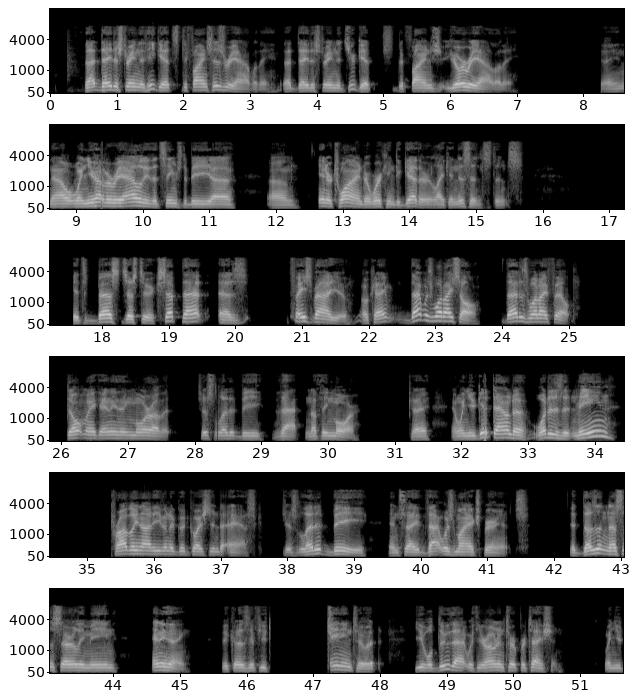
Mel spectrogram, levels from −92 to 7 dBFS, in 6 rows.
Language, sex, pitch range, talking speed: English, male, 115-145 Hz, 145 wpm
